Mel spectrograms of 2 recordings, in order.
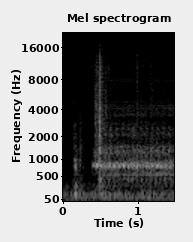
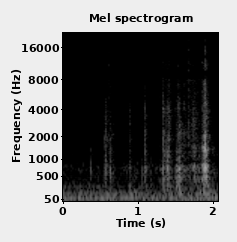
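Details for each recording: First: Sanyo VTC-H5 (VCR-7300) portable Beta Hi-Fi VCR during repair, tested before refitting the case: a click as the cassette seats, then a smooth, even motor whir as the tape loads; the tape mechanism works normally. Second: Sanyo VTC-H5 portable Beta Hi-Fi VCR: the cassette door clicks shut, then the motor hums steadily, but Play, FF and Rewind do nothing and only Eject works; bad belts suspected.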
